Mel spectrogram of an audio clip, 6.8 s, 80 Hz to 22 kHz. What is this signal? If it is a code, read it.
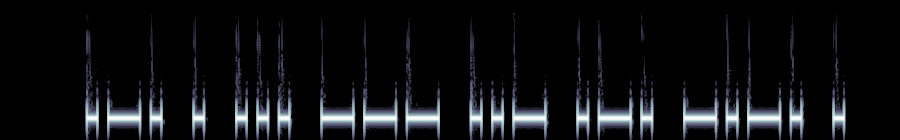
Morse code, heard as a keyed tone, about 15 wpm, 700 Hz. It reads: RESOURCE
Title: Sentences from Top 1300 Words - New Word Drill - 15wpm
